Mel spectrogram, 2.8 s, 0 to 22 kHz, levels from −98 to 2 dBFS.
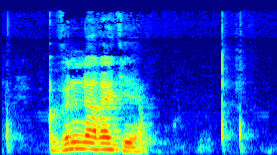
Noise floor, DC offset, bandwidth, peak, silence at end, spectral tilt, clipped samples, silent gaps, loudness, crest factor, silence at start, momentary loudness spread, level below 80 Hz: -62 dBFS; under 0.1%; 16.5 kHz; -4 dBFS; 0.35 s; -8 dB/octave; under 0.1%; none; -19 LUFS; 18 dB; 0.05 s; 24 LU; -64 dBFS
